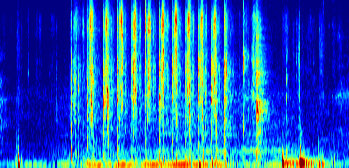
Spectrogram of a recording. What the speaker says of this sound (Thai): ขอสับสดๆดูพลังงานกันนะจ๊ะ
